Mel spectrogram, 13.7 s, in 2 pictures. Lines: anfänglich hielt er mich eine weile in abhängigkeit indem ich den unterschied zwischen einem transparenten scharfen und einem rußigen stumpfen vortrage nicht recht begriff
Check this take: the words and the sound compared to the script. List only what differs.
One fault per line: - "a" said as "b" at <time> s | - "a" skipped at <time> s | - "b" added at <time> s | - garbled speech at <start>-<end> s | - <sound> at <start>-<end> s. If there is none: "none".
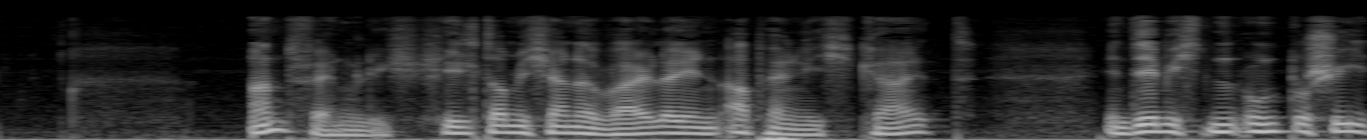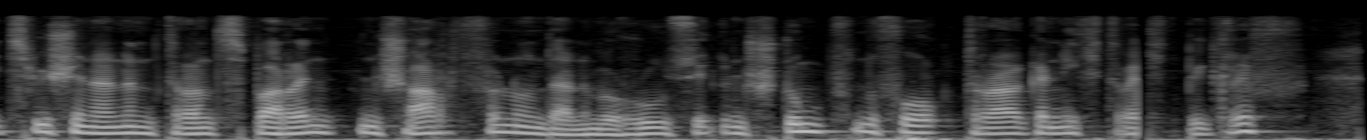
- dropout at 12.6-12.6 s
